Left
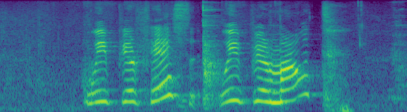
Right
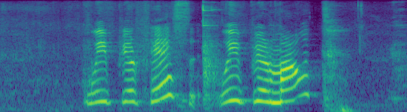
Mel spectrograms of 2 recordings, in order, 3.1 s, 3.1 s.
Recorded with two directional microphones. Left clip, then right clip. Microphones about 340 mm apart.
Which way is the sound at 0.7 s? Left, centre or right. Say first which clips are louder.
Left 1 dB; centre.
